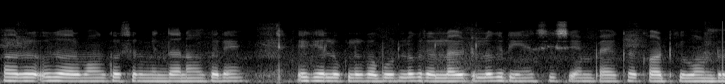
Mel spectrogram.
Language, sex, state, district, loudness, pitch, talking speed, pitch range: Hindi, female, Haryana, Jhajjar, -14 LUFS, 155 Hz, 205 wpm, 150-160 Hz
